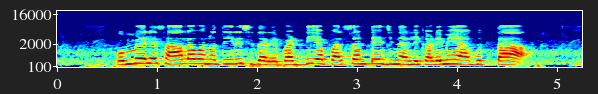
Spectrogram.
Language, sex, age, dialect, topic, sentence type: Kannada, female, 25-30, Coastal/Dakshin, banking, question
